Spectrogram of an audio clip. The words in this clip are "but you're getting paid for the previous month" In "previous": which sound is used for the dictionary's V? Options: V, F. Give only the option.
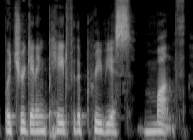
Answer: V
